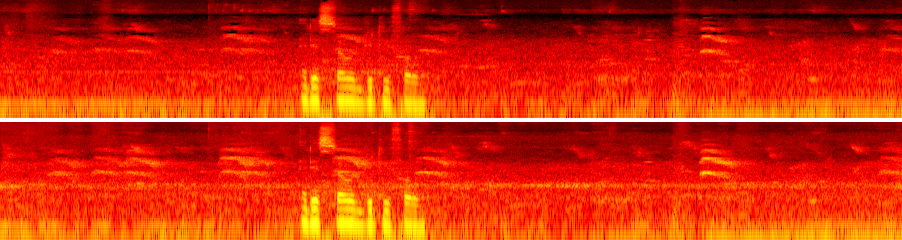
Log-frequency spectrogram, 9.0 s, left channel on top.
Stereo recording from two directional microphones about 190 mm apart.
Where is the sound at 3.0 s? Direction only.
15° right (ahead or behind).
